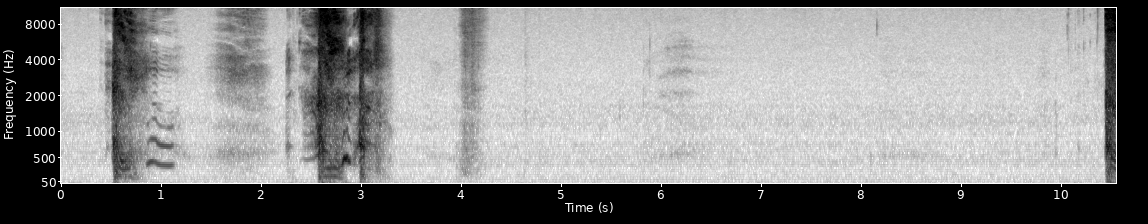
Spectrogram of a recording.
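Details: Female sneezing: two sharp, forceful sneezes with a brief wet snort between them, then quiet, ending with the start of a nose blow.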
